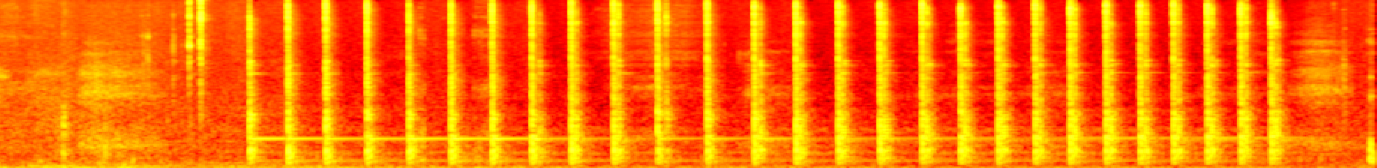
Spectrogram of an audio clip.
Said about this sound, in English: I'm going to tap that in a little bit with a hammer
